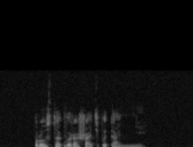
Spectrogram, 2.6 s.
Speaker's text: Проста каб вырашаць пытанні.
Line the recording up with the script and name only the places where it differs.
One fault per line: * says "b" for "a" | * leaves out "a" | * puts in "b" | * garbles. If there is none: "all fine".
* leaves out "каб"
